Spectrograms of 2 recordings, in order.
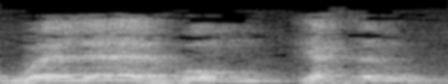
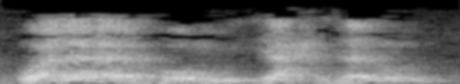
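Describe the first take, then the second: No difference in how they are said.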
